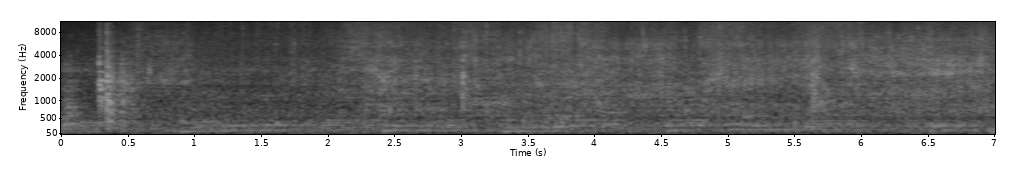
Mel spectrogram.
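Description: Raw chicken pieces sizzling in hot oil and tomato masala in a wok, stirred with a silicone spatula; a light knock at the start, and the sizzle gets a little louder about two seconds in.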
